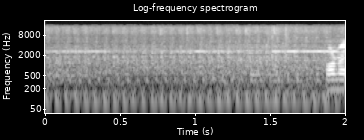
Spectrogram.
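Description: Small motorbike engine idling: a steady, evenly pulsing low putter, with a faint high whine over it. A man's voice comes in right at the end.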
